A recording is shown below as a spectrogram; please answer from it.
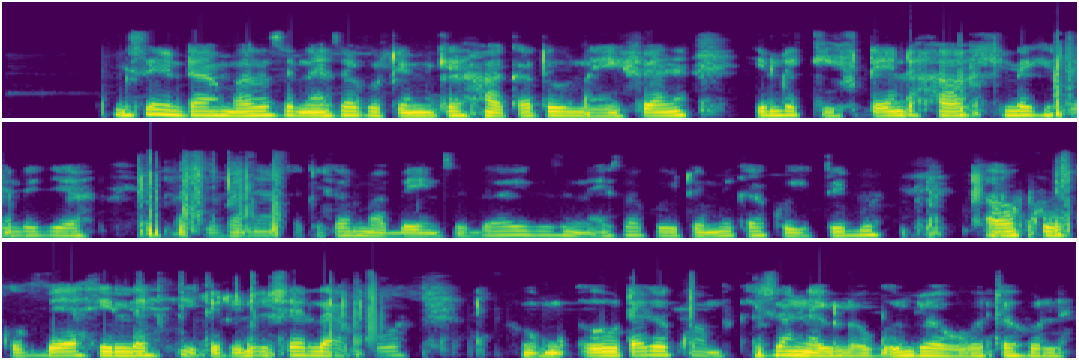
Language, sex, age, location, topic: Swahili, male, 25-35, Nakuru, health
